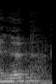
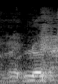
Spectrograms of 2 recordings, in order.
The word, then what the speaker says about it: Loeb: Donc, La Loeb. – Voilà, Loeb, tout simplement, la Loeb en fait.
